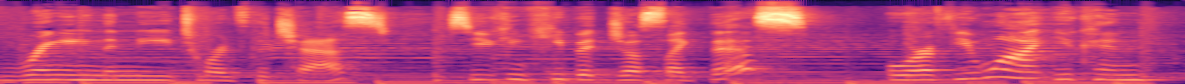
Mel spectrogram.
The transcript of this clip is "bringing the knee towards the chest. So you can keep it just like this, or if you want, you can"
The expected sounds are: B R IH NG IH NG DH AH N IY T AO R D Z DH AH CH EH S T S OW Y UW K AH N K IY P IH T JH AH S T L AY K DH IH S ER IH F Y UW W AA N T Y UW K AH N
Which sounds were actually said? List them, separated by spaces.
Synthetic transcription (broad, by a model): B R IH NG IH NG DH AH N IY T AO R D Z DH AH CH EH S T S OW Y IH K AH N K IY P IH T JH AH S T L AY K DH IH S ER IH F Y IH W AA N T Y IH K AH N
